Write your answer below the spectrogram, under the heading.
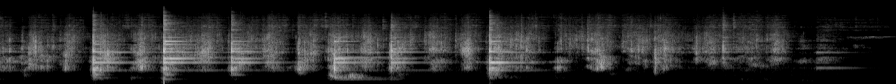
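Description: Wooden spatula stirring and scraping dry whole spices (coriander seeds, cumin, fennel, peppercorns, dry red chillies, cashews) around a metal kadai while they dry-roast on a low flame: seeds rattling and skittering, with sharp knocks that leave the pan ringing briefly. The stirring thins out and fades in the last second.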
